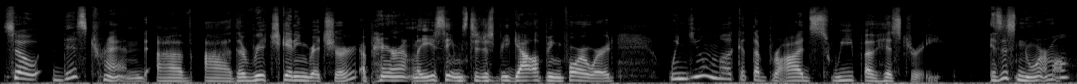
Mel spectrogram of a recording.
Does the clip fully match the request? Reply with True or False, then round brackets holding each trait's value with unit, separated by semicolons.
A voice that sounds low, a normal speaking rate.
False (180 Hz; 155 wpm)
